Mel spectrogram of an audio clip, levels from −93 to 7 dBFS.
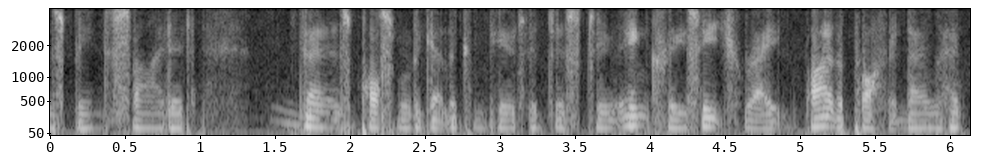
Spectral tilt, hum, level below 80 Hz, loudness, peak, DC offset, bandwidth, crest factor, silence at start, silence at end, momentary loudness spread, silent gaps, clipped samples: -10 dB/octave; none; -36 dBFS; -22 LUFS; 0 dBFS; 0.2%; 4 kHz; 22 dB; 0 s; 0 s; 10 LU; none; under 0.1%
